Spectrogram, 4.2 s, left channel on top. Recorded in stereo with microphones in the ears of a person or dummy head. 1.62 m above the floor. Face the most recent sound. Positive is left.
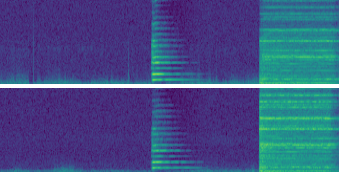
turn(degrees=-70)  # may be behind; listen again after turning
